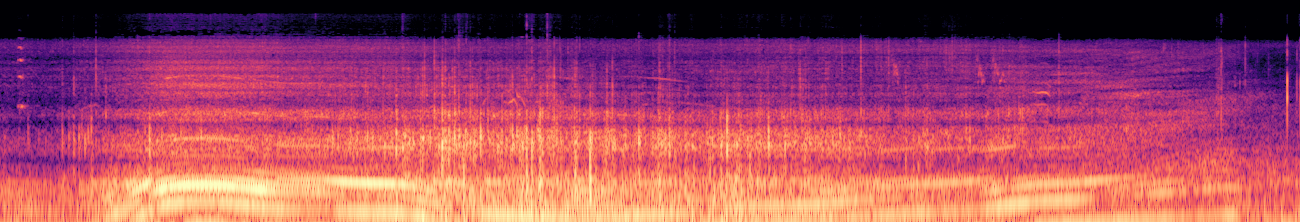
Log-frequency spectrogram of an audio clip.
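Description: A car pulls away and drives off, fading into the distance.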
